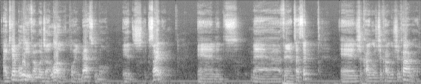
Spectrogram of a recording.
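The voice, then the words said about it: Barack Obama impression. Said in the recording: “I think I have a pretty good Obama impression ... That's pretty much how Obama talks.”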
